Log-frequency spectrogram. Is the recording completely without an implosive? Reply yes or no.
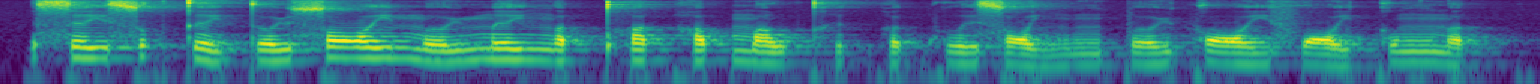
yes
